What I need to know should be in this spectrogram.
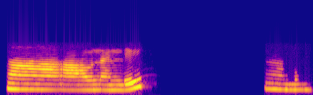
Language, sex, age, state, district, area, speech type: Telugu, female, 18-30, Andhra Pradesh, Vizianagaram, rural, conversation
